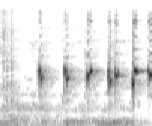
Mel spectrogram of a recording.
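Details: Calling female yellow-vented bulbul, in breeding condition and calling the male, gives a few short, bright chirps at rising intervals over a faint low background hum.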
